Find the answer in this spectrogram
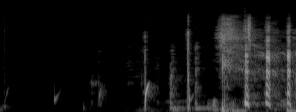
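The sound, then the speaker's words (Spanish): Someone makes wet mouth pops like a fish gulping: a few soft, spaced plops at first, then louder, quicker popping mixed with breathy, voiced mouth noises. “le hacía como te decía en el podcast pasado, así como pescadito, así.”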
